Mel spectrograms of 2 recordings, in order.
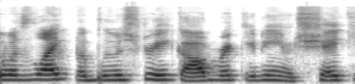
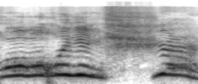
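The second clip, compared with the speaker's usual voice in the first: put-on shrill terrified shriek, holy long and drawn out; 11 semitones higher, 4 dB louder than usual. Recalling hanging over the first hill at age fifteen: retelling a scream. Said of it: "and I just screamed".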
